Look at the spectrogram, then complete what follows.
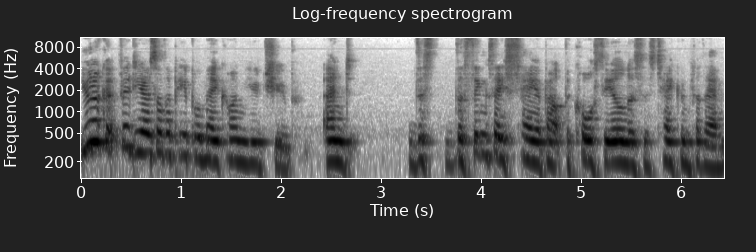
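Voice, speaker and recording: A woman's plain, everyday voice at a medium pitch with ordinary pitch variation. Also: fairly quick pace. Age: 60s. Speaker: YouTube vlogger. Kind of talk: casual monologue vlog.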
